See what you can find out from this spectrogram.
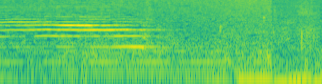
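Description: A single drawn-out cat meow, clear, its pitch sliding gently downward before fading, followed by quiet background noise and a brief loud thump right at the end.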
